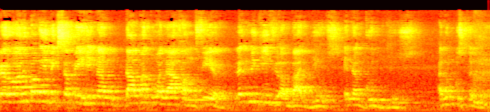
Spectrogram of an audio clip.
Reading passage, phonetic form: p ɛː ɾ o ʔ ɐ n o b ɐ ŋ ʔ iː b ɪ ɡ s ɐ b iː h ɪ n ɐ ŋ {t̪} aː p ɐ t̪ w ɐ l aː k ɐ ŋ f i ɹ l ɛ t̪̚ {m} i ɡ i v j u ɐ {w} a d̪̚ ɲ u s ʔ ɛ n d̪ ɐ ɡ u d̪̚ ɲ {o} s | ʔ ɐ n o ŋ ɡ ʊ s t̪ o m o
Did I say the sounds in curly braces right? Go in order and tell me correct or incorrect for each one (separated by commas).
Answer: incorrect, correct, incorrect, incorrect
